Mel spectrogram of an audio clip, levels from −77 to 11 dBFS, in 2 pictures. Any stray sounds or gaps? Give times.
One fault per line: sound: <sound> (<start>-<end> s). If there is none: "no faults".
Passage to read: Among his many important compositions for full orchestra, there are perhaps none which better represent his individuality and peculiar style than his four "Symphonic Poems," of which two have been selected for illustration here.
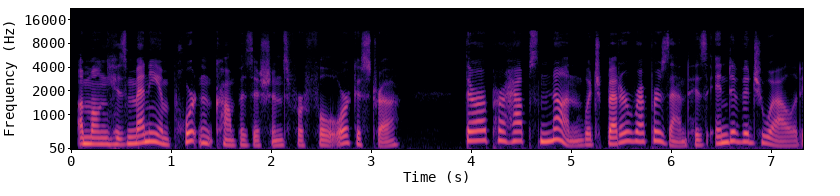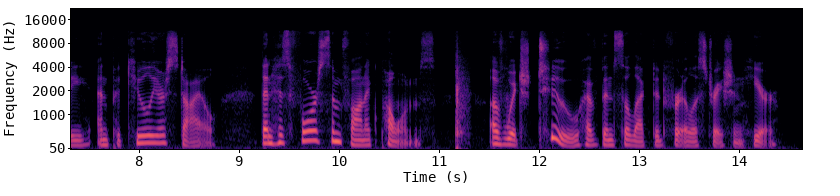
sound: tap (11.2-11.3 s)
